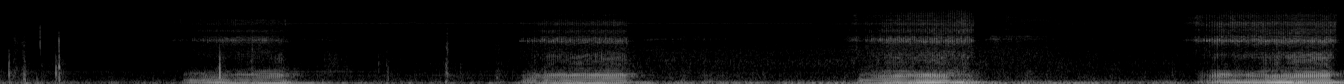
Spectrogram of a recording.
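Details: Bob, a Bulldog, snoring heavily: four deep, rumbling, rattling snores, each lasting about a second and coming roughly every three seconds, with quiet breathing between them.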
